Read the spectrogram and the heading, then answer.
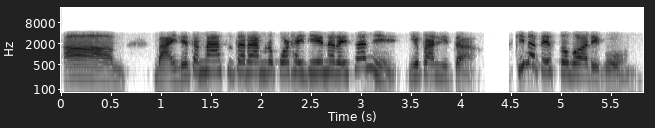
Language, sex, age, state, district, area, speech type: Nepali, female, 45-60, West Bengal, Jalpaiguri, urban, conversation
